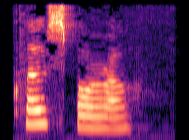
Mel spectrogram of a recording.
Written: close borough

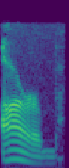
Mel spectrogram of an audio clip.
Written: arb

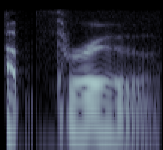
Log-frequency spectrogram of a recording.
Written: upthrew

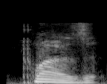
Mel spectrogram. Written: twas

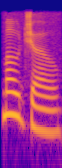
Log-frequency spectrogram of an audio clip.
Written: mojo

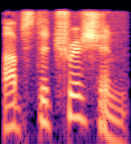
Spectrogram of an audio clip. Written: obstetrician

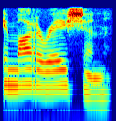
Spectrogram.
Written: immoderation

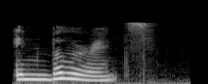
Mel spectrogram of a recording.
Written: embuggerance

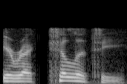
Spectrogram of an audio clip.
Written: erectility

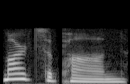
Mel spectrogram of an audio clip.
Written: marzipan

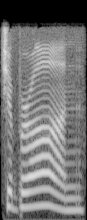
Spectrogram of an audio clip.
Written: Jibran

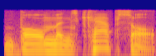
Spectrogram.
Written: Bowman's capsule

